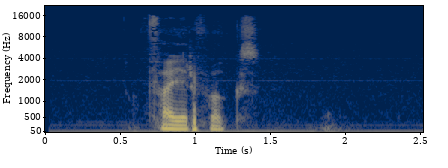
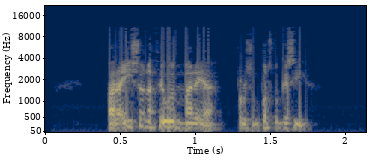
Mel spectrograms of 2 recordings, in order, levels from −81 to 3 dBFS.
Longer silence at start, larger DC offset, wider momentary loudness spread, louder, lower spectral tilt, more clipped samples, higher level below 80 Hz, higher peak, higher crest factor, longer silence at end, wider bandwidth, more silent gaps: first, 0.7 s vs 0.4 s; neither; first, 18 LU vs 10 LU; about the same, -22 LUFS vs -23 LUFS; first, -7.5 dB/octave vs -5 dB/octave; neither; about the same, -44 dBFS vs -48 dBFS; about the same, -6 dBFS vs -4 dBFS; about the same, 20 dB vs 20 dB; first, 0.6 s vs 0.4 s; first, 16.5 kHz vs 11.5 kHz; neither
